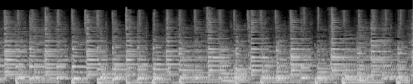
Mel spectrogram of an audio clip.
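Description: Instrumental introduction of a música llanera (joropo) song: a harp plays fast plucked runs over a repeating bass line and a quick, steady strummed rhythm.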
